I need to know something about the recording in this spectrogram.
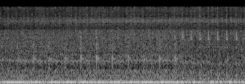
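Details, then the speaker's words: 2009 Subaru Forester 2.5 at idle: sharp, regular metallic bottom-end knock. With a different plug wire pulled the engine misses but keeps knocking, and it is unchanged when plugged back in; the knock is traced to the rear cylinder. Rod knock. "It'll continue to knock, but it'll miss. See, it's missing, but it's knocking. Now let's plug it back in. Yep, see, no change in the sound."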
